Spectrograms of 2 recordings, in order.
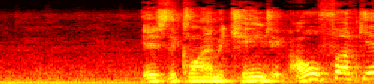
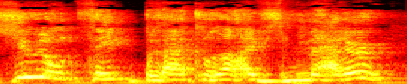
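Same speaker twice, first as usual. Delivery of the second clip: slow, high shocked question; mock outraged accuser; 5 semitones higher, 3 dB louder, much slower than usual. Activist turning on a doubter, slow mock outrage. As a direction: drag it out, scandalised.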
